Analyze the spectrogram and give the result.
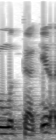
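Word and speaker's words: مدكر: Namun yang berarti 'mengingat' adalah 'dzal', ' dzakara', jadi 'fahal min muddakir', adakah yang menerima pengingat itu? Yang artinya 'ingat' adalah 'dzal ', 'dzakara' artinya ingat, tetapi Nabi membacanya dengan 'dal'.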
